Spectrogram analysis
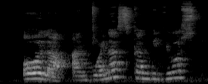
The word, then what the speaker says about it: hola: to write it because if we don't write it we write just hola that means wave the pronunciation is exactly the same but the meaning is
